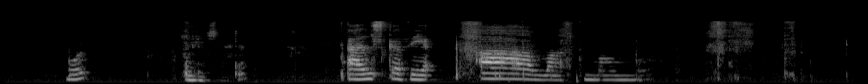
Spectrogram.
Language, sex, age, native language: Icelandic, male, 7, Icelandic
